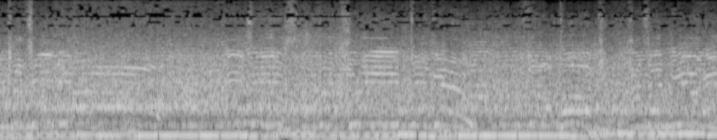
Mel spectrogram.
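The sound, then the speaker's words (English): A loud football stadium crowd roars and claps continuously after a goal, a dense wall of cheering and whoops with low, stepped chant-like tones running underneath throughout. “That's a big clap, mate.”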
